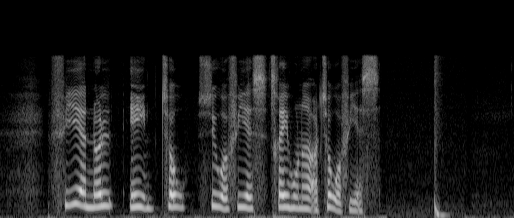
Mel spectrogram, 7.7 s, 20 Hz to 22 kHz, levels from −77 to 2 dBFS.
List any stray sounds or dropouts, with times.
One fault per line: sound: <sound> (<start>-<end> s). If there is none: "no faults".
sound: thud (6.5-6.8 s)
